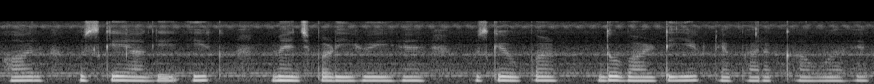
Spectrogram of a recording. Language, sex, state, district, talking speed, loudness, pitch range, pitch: Hindi, female, Uttar Pradesh, Etah, 115 wpm, -19 LUFS, 170-185 Hz, 180 Hz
